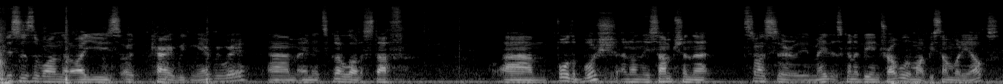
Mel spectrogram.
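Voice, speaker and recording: Over noticeable background noise, a man talks at a very fast pace in a fairly low pitch, with ordinary pitch variation and vocal fry. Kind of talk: casual vlog chat, storytelling. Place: car. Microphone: phone near.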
